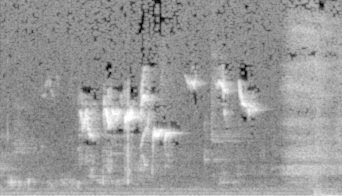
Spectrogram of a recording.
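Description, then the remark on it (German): A European robin sings a run of thin, high, warbling phrases and trills over a steady low hum, with a brief rustling noise near the end. “Das war das Rotkehlchen.”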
